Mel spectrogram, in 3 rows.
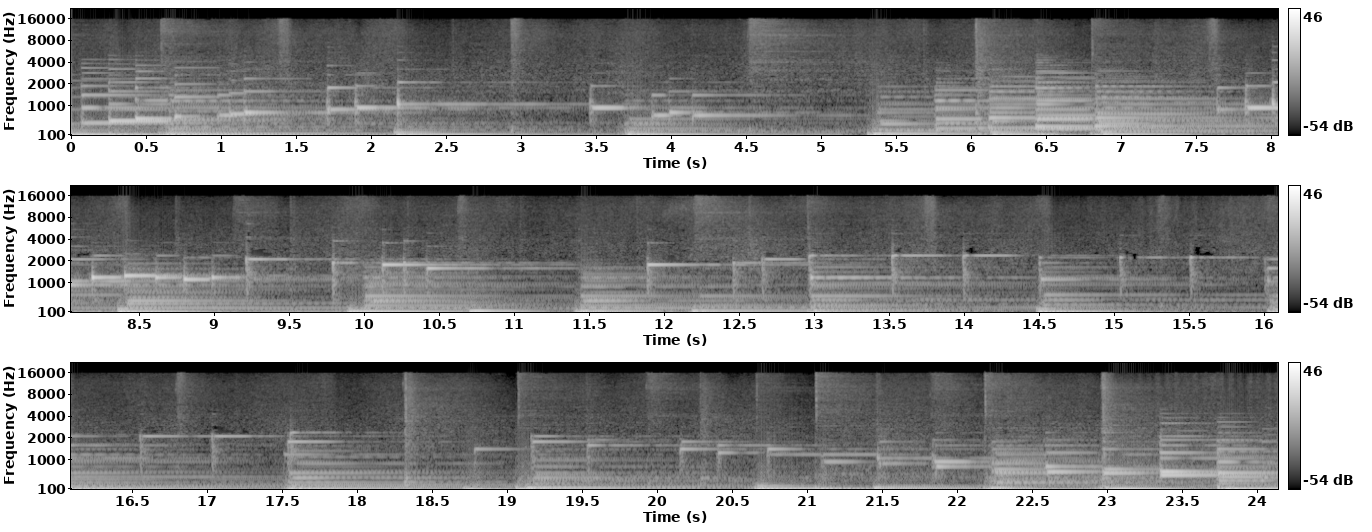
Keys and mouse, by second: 1.8 right click, 2.0 click, 8.6 typing, 9.0 Return, 11.0 click, 11.8 click, 14.4 7, 15.0 BackSpace, 15.1 2, 15.4 Return, 16.3 right click, 16.5 click, 22.3 click, 23.6 middle click.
